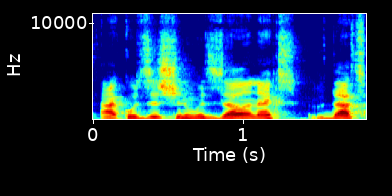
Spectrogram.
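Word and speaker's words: Xilinx: And that's because, first of all, AMD is on track to closing its acquisition with Zelnex. That's how you pronounce it.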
